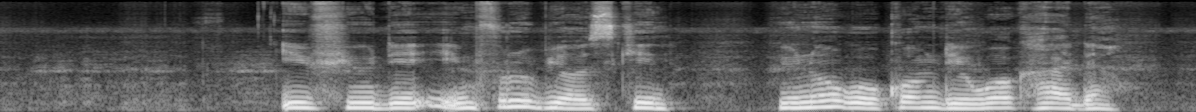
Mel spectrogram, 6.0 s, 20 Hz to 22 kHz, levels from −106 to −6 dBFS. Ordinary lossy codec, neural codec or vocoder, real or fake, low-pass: none; vocoder, 48 kHz, 128 mel bands, Vocos; fake; none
